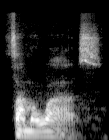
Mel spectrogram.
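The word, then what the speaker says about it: Tammuz: Tamoaz, right?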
